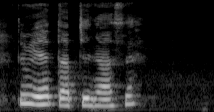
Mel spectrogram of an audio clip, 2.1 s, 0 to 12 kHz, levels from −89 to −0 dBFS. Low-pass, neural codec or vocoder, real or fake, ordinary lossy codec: 10.8 kHz; vocoder, 44.1 kHz, 128 mel bands, Pupu-Vocoder; fake; none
